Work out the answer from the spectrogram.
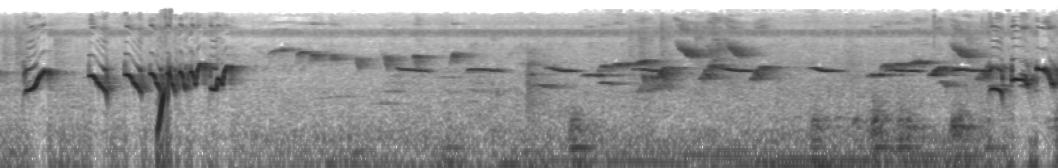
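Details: Singing continuously in a cool forest, a White-rumped shama opens with loud, sharp whistled notes and chattering bursts, then moves into softer, varied fluting phrases that slide up and down.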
